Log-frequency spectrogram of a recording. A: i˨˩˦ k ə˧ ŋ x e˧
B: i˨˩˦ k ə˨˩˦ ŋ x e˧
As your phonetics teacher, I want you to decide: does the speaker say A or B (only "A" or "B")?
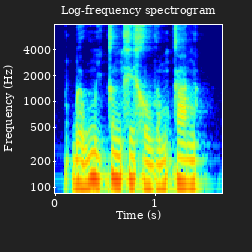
A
